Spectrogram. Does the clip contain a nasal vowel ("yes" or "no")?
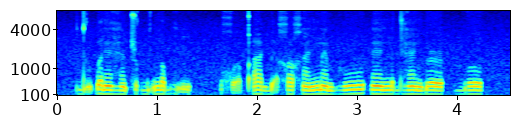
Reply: yes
